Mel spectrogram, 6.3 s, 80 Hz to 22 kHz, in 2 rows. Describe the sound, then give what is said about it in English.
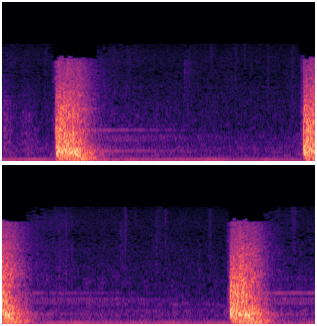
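Three sharp revolver shots fired at a target during a shooting wager, spaced a few seconds apart, each a loud abrupt bang with a brief decay against a quiet background. “I must just check that it's loaded. Yes, 6 bullets. All right, here I go.”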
